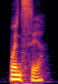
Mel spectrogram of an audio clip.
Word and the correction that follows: Wensicia: Wensia? – Yeah. I have always read that as Wensia. – Yeah, it's Wensicia.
